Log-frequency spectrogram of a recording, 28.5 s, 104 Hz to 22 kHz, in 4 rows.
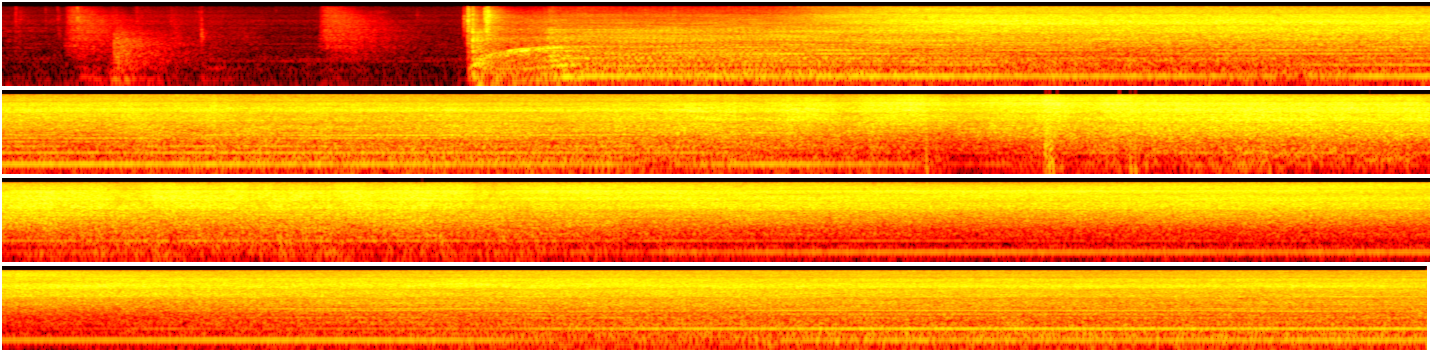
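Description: Mattei ERC 1022L 30 hp rotary vane air compressor starting up: after a few faint clicks it comes on abruptly about two seconds in, then runs steadily with a loud hum over a rushing noise.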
